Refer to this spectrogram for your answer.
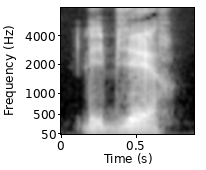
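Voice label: "les bieres", French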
